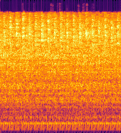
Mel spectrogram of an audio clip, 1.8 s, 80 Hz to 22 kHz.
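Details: 2012 Ford F150 idling after the no-start, shutting-off fault was traced to a loose connector in the passenger-side fuse panel; even, regular firing pulses at a steady idle with no stumble or stray noise; normal idle.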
